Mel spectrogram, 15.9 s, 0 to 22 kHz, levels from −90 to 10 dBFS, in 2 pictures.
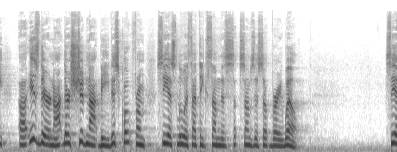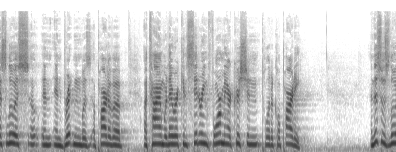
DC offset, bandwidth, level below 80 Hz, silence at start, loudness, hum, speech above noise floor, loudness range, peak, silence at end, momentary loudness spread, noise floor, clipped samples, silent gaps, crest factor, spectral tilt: under 0.1%; 16 kHz; -46 dBFS; 0 s; -19 LUFS; none; 31 dB; 4 LU; -4 dBFS; 0 s; 8 LU; -50 dBFS; under 0.1%; none; 16 dB; -5.5 dB/octave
